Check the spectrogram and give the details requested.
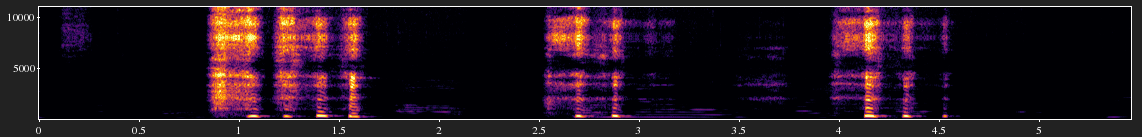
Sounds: Laughter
